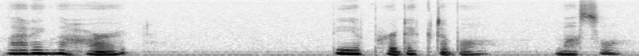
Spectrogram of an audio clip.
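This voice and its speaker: A woman leading a guided meditation in a calm, gentle, breathy half-whisper, unhurried and with long pauses. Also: low-pitched, rough recording. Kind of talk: guided meditation, slow soft-spoken instruction.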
